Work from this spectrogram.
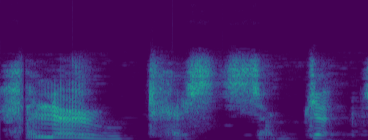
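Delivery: creepy, unsettling, disturbing put-on voice. Reading a game map's story aloud, voicing the disturbing voice. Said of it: "I hate that voice".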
